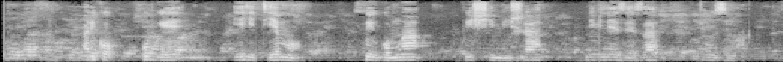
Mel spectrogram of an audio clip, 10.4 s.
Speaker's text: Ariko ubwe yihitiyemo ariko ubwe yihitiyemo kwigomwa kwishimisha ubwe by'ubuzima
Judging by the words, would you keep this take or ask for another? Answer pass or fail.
fail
